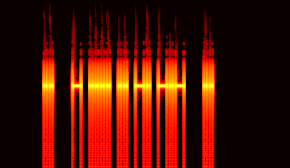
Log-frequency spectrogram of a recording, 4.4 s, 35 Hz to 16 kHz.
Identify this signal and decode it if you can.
Morse code, heard as a keyed tone, about 28 wpm, 700 Hz. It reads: I THINK I
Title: Sets of 3 Words 28wpm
